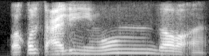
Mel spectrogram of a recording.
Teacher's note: نون ساكنة تولدت عن التنوين بعدها حرف الباء، فيكون عندي القلب قلب النون الساكنة ميما بإخفاء مع الغنة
